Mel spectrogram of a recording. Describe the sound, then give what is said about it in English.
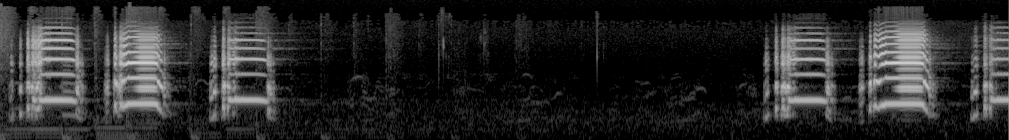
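Loud, trumpeting bugle calls of a whooping crane, with a quick run of about three harsh calls, a long quiet pause, then another similar run of calls. “That's the call of the whooping crane”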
